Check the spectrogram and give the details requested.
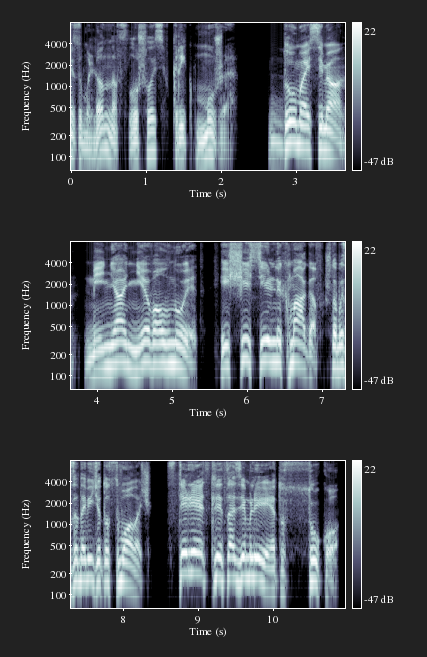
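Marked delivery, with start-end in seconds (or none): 2.6-10.9 put-on drunken shouting. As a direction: bellow like a furious drunk. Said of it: "кричал он пьяным голосом".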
